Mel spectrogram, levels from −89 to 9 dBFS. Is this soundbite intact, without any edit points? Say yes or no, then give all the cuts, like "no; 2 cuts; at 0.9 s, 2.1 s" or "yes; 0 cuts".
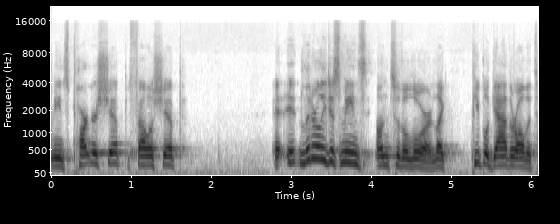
no; 3 cuts; at 1.0 s, 2.9 s, 4.1 s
